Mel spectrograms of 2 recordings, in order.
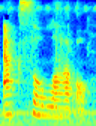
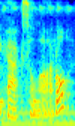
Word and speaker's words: axolotl: So I always tell people, I love my axie, not a little, but a lotl.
